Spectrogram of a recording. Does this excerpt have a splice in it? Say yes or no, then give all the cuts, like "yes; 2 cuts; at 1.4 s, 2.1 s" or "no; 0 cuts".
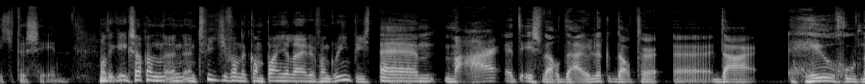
yes; 2 cuts; at 3.7 s, 7.1 s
